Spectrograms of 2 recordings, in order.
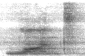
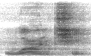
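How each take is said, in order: First: The final T is soft and light. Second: The final T is strong and forceful. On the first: The speaker calls it right. "O T final também suave" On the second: The speaker calls it wrong. "Não faz want, que aí fica ruim"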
